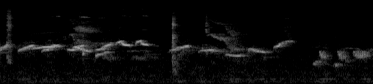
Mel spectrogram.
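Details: Caged female white-rumped shama in breeding condition, singing varied warbled phrases of whistled notes with sharp clicks between them, ending in short quick repeated notes.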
